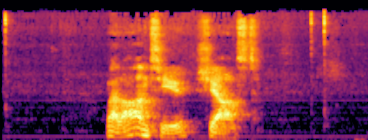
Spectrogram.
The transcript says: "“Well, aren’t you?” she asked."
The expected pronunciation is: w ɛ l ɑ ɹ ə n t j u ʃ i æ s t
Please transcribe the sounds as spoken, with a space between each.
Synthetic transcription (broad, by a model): w ɛ l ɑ ə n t j u ʃ i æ s t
